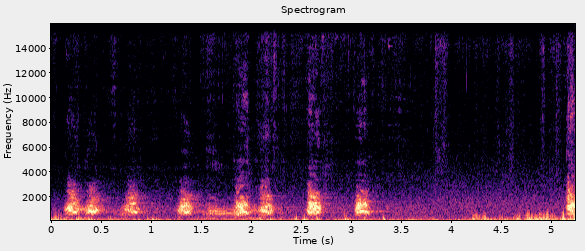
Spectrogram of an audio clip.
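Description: A dog barking in play: about eight quick, sharp barks over the first three seconds, then a pause.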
